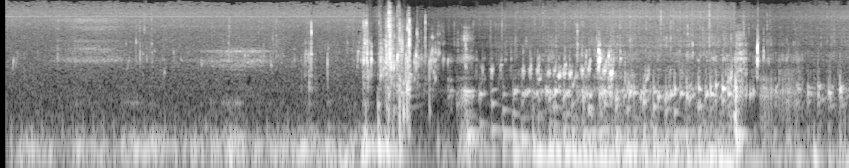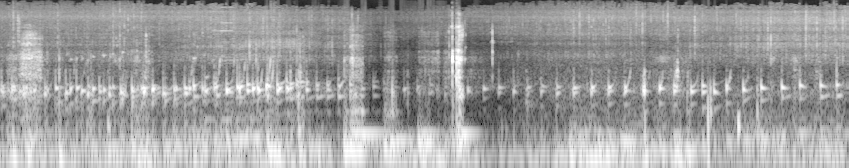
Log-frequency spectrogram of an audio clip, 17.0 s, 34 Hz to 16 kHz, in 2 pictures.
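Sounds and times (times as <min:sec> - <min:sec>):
water sloshing against camera: 0:02.8 - 0:16.9
splashing rush of bubbles: 0:03.6 - 0:16.9.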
